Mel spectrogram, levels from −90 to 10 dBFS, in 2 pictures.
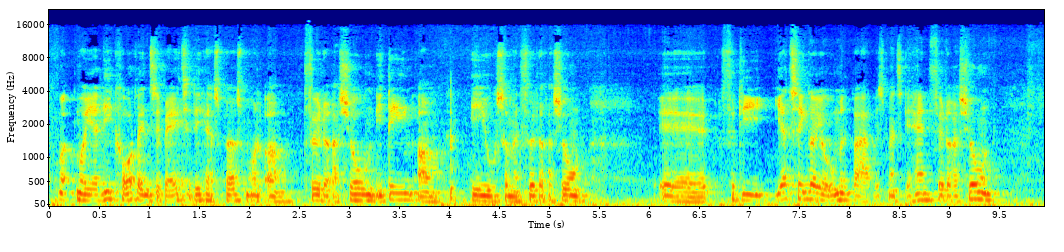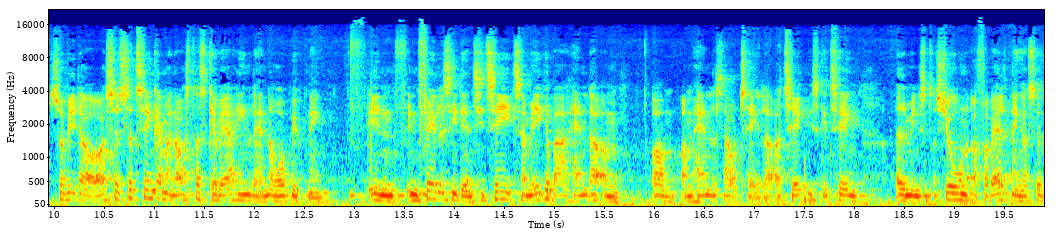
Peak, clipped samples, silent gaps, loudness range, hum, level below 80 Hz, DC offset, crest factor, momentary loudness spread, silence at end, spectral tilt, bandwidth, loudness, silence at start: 0 dBFS; under 0.1%; none; 2 LU; none; -28 dBFS; under 0.1%; 12 dB; 6 LU; 0 s; -4.5 dB/octave; 16.5 kHz; -13 LUFS; 0 s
